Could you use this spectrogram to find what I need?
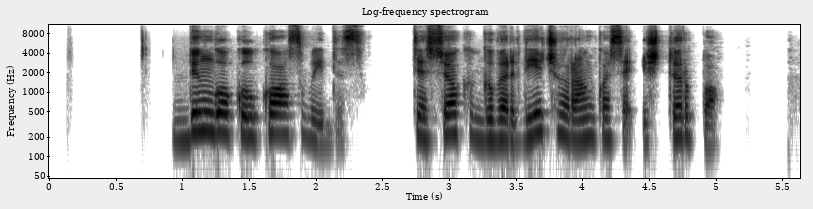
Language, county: Lithuanian, Šiauliai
